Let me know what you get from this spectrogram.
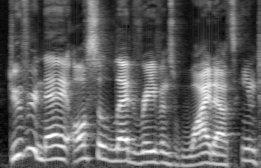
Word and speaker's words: Duvernay: What I like coming out of Baltimore, Devin Duvernay, and yes, that is how you pronounce his name, he's had 5 games of double-digit points this season.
